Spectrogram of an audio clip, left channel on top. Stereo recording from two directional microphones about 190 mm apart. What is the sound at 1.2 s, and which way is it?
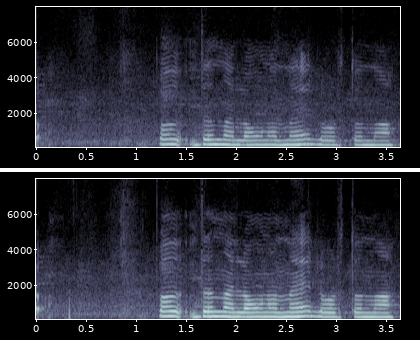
A woman's voice, 15° right (ahead or behind).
